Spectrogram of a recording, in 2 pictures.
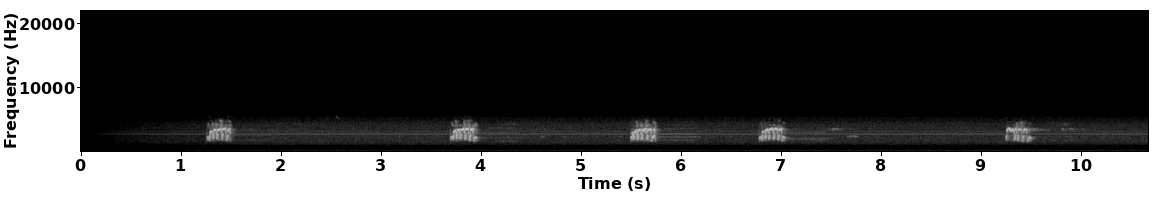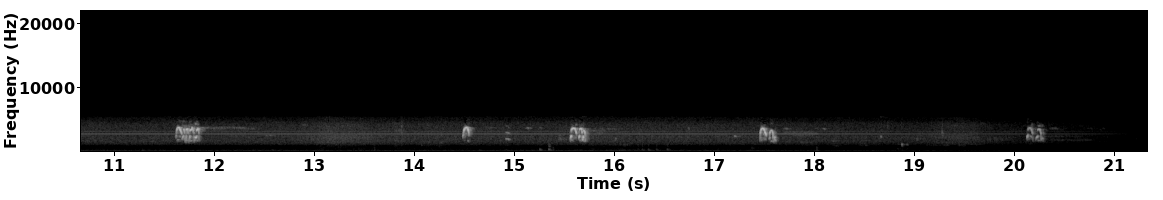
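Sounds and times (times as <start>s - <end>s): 
long-billed dowitcher calling: 1.2s - 1.6s, 3.7s - 4.8s, 5.5s - 6.2s, 6.8s - 7.9s, 9.2s - 10.1s, 11.6s - 12.5s, 14.4s - 16.2s, 17.2s - 19.0s, 20.1s - 20.6s.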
